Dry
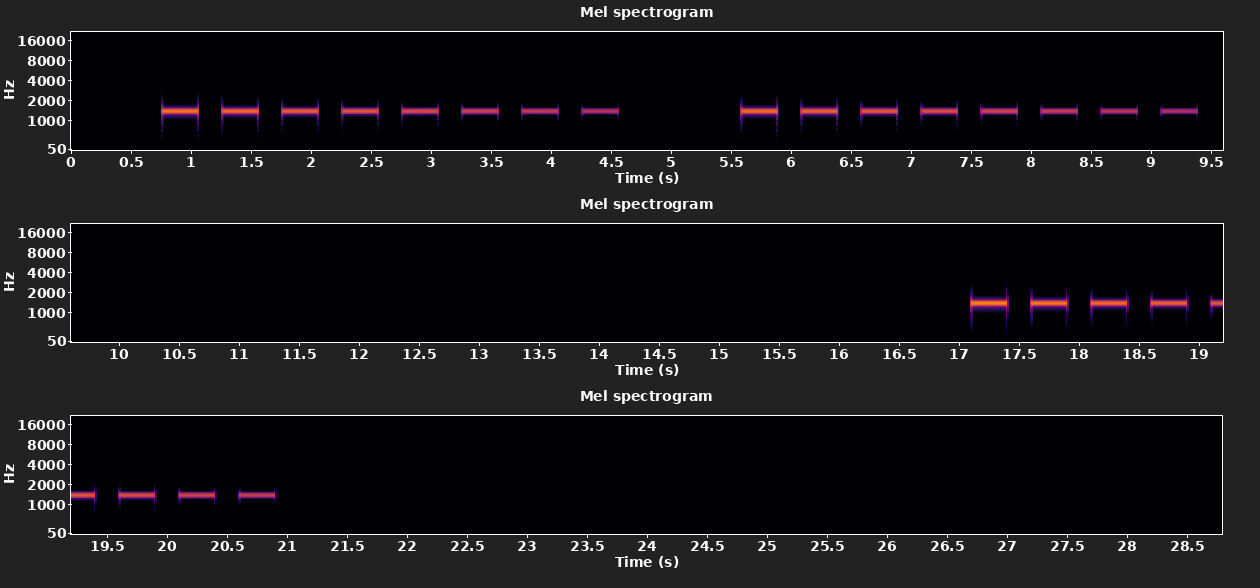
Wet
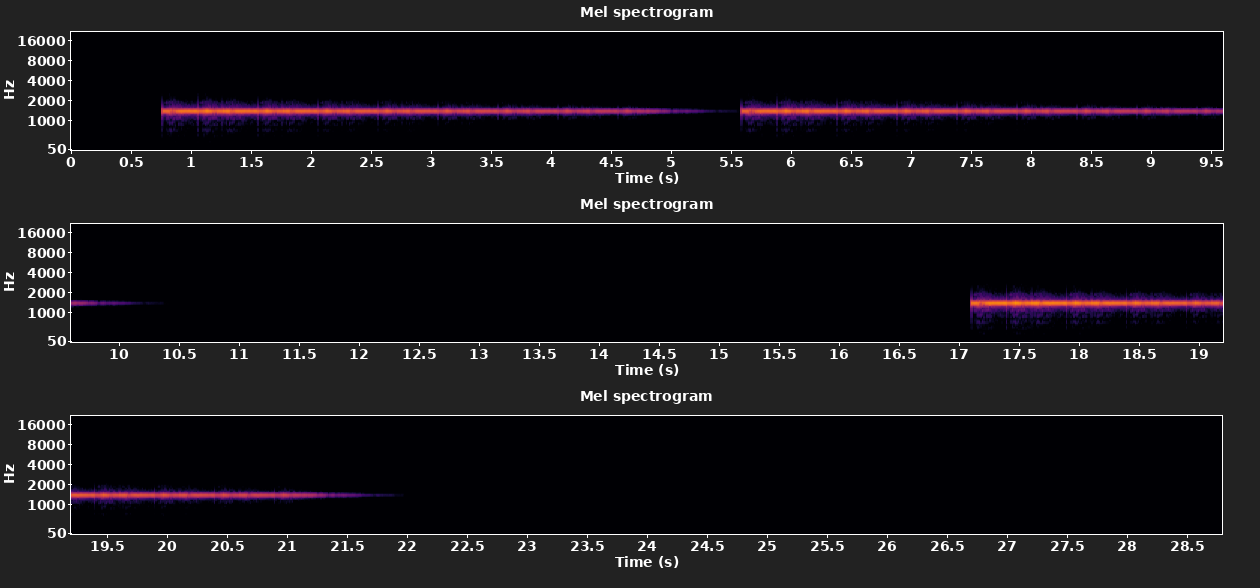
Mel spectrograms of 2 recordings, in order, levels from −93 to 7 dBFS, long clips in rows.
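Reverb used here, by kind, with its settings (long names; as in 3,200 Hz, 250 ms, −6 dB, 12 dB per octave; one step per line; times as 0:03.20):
comb and all-pass reverb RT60 1.2 s, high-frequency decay 0.7×, pre-delay 15 ms, DRR −7.5 dB
level −3.5 dB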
